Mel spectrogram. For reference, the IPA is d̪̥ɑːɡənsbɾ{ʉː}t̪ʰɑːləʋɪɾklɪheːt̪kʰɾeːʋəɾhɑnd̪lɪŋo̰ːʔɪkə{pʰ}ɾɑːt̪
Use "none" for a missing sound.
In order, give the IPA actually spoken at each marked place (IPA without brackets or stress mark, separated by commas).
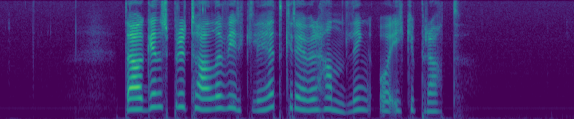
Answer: ʉ, pʰ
